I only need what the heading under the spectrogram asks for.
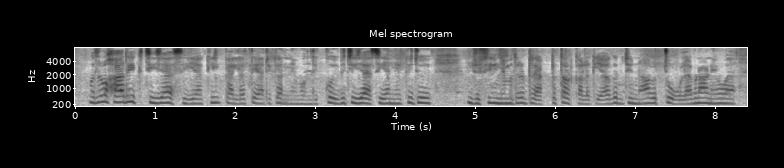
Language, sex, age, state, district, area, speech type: Dogri, female, 18-30, Jammu and Kashmir, Samba, rural, spontaneous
